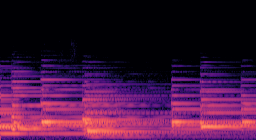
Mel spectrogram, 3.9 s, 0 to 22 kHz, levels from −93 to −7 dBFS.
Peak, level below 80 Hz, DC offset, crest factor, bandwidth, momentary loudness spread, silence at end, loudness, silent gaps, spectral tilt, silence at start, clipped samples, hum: -18 dBFS; -74 dBFS; under 0.1%; 14 dB; 4.3 kHz; 10 LU; 0 s; -34 LUFS; none; -9.5 dB/octave; 0 s; under 0.1%; none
